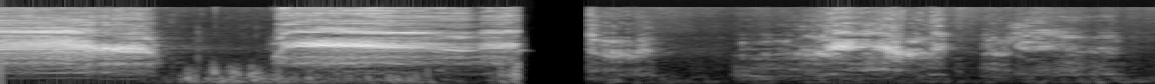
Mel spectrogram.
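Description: Warthog squealing in distress while a leopard holds it down: two long, loud, wavering high-pitched squeals. The sound cuts out briefly about two seconds in, and quieter, broken squeals follow.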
